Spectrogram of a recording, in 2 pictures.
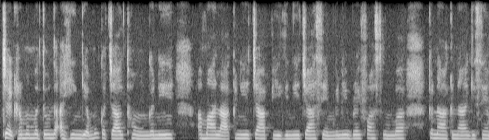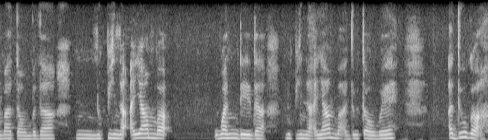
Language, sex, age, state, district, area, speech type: Manipuri, female, 18-30, Manipur, Chandel, rural, spontaneous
